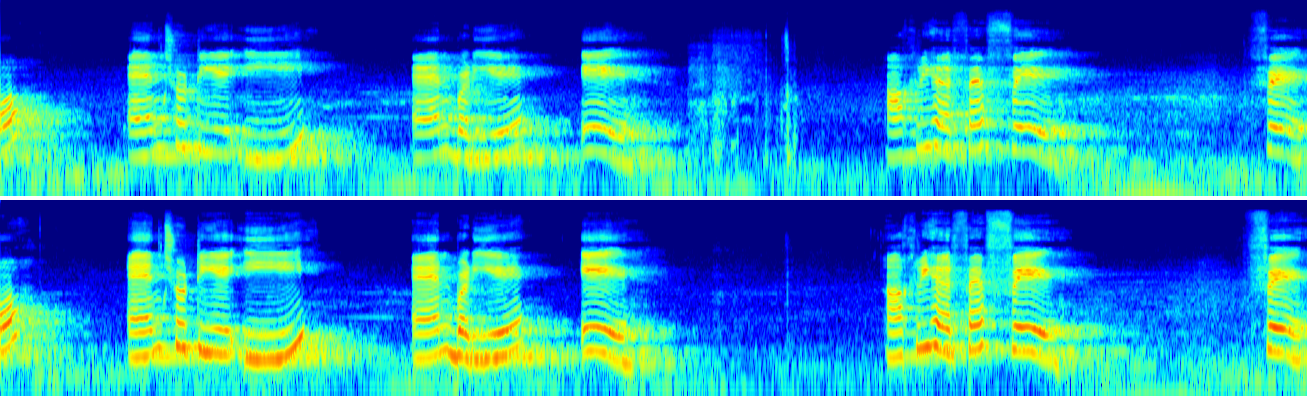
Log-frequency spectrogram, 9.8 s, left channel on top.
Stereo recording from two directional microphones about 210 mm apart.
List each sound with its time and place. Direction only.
0.9 s a woman's voice: 50° right (ahead or behind)
6.7 s a woman's voice: 50° right (ahead or behind)
9.4 s a woman's voice: 50° right (ahead or behind)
